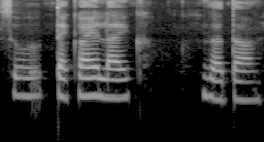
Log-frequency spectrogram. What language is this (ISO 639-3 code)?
kok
